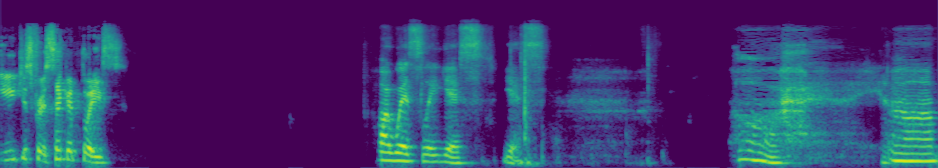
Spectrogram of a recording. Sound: sighs

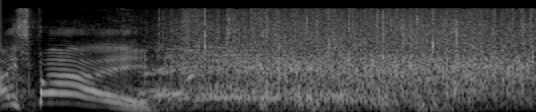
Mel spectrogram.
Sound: audience cheers and claps

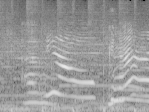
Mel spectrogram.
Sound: mom meowing

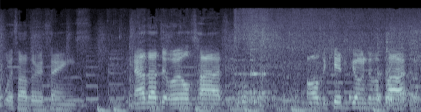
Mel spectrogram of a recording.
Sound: food sizzling

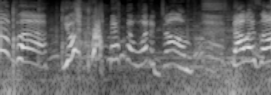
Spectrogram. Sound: laughing

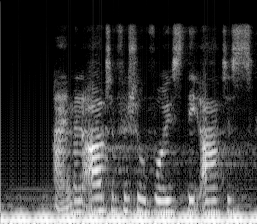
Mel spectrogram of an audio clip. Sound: artificial Voice

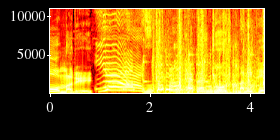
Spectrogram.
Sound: laughing

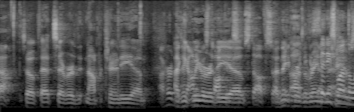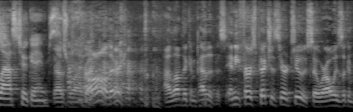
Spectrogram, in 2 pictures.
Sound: laughter

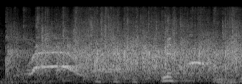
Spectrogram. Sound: applause; cheering

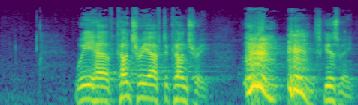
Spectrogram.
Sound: clears throat loudly

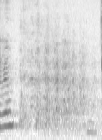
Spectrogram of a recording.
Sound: laughters

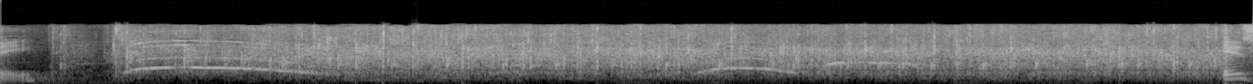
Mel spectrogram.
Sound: audience claps; audience cheers

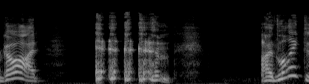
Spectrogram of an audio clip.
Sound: clearing throat

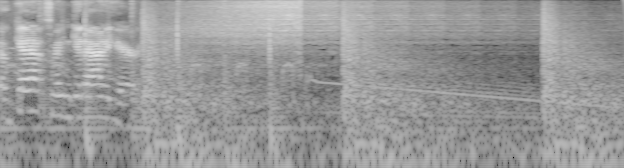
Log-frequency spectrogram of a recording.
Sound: thumping reverberating

